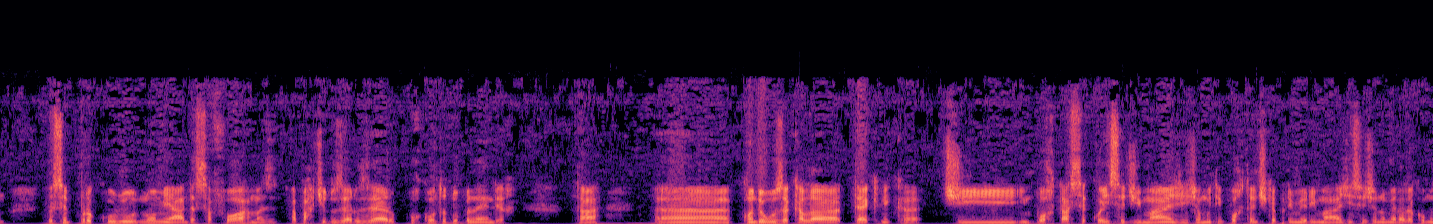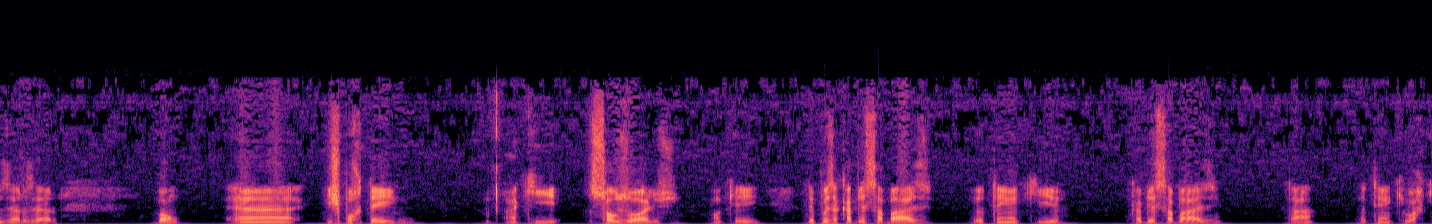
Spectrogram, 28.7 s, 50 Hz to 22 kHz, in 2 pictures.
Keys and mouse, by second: 5.1 click, 8.4 click, 9.3 click, 15.2 click, 16.6 click, 19.2 click, 21.1 click, 21.1 middle click, 22.1-23.1 drag, 23.7 click, 23.7-24.9 middle drag, 24.9 click, 25.9 click, 27.9 click.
